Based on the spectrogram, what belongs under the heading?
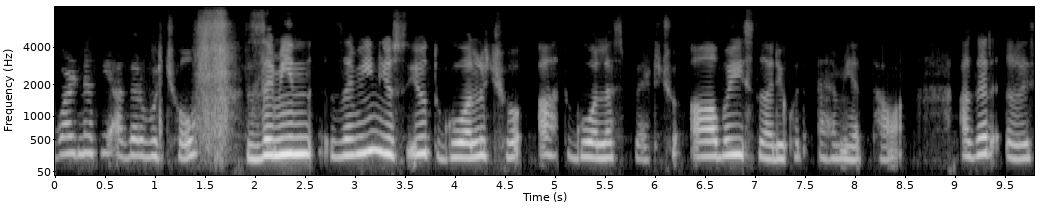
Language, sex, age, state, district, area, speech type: Kashmiri, female, 30-45, Jammu and Kashmir, Srinagar, urban, spontaneous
